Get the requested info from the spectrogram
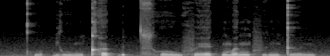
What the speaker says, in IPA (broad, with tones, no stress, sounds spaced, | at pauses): kʷʰ ɐ˨˥ p̚ j uː˨˩ m kʰ ɐ˥ k̚ ɵ˨ t̚ t͡sʰ o˨ w f ɛː˨˥ k̚ m ɐ˥ ŋ f ɪ˨ ŋ t̪ ɵ˨˩ n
